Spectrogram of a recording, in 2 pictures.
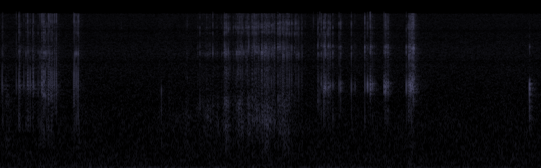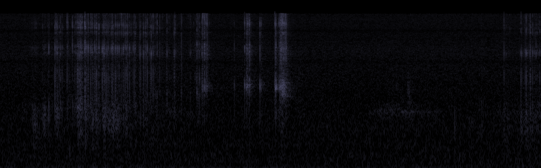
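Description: Fingertips and nails tap and scratch the surface of a small, hollow, green plastic toy watermelon ball made of two halves, held in both hands, and work the halves apart. The result is quiet, bright scratching and rustling with scattered sharp plastic clicks over a soft low hum.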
